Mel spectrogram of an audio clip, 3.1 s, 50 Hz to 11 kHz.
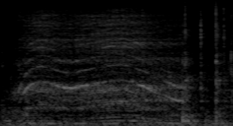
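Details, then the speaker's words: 1967 Camaro hidden-headlight door cycling: the electric motor whine wavers, uneven and strained; something is wrong in the door motor, cause unknown. "now listen to this one something's not happy in that motor so that's another thing I'll have to start looking into"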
